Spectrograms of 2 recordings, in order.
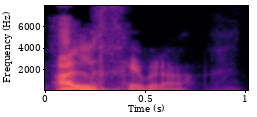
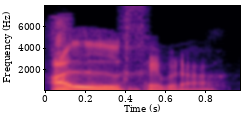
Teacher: Por ejemplo, la palabra árabe álgebra. Tenemos tres sílabas, álgebra. Y al es la tónica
